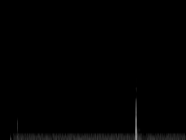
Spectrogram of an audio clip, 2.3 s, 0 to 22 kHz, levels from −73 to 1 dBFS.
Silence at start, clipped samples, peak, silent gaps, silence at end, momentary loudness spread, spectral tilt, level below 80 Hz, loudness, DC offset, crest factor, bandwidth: 0.1 s; under 0.1%; -10 dBFS; none; 0 s; 22 LU; -4 dB/octave; -84 dBFS; -40 LUFS; under 0.1%; 38 dB; 10 kHz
